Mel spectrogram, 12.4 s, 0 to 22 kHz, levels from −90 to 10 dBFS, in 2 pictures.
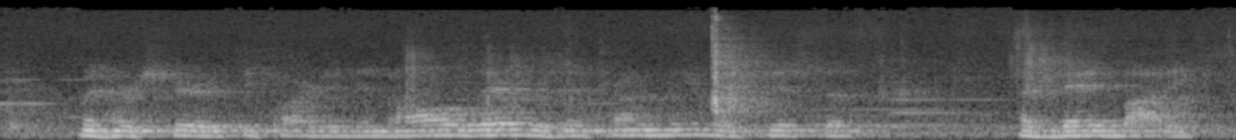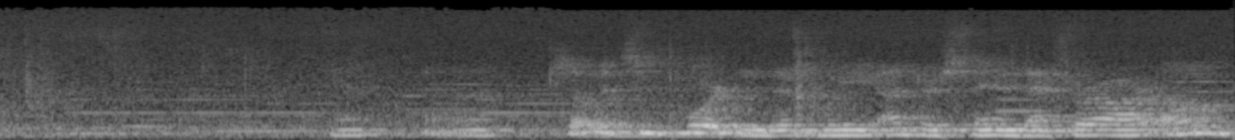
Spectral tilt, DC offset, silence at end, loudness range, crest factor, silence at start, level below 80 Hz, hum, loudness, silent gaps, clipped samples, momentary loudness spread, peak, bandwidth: -7 dB/octave; under 0.1%; 0 s; 8 LU; 20 dB; 0 s; -58 dBFS; none; -21 LUFS; none; under 0.1%; 16 LU; -2 dBFS; 17.5 kHz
